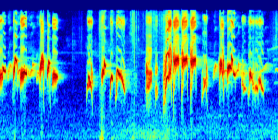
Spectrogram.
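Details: Dense, energetic phrases of a red-whiskered bulbul being trained to sing in the morning: rapid warbled and chirped notes, one brief pause, then a fast continuous burst.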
